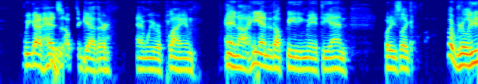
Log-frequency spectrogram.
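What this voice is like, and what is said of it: Usual voice. Nothing is said of it.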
